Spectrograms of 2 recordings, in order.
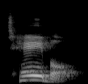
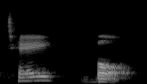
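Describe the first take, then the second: First: "Table" joined up, first syllable high and loud; stress on first syllable. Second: "table" slowly in two separate beats; split into syllables. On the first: Teacher showing where the stress goes, first syllable punched. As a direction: punch the start of "Table", drop the end. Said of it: "you hear how it gets the stress". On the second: Teacher showing a two syllable word, syllables separated. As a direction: break "table" apart after the first syllable. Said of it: "That's a two syllable word". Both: Shown as a demonstration.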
